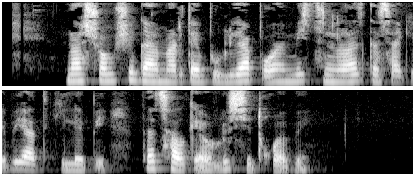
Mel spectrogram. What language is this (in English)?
Georgian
